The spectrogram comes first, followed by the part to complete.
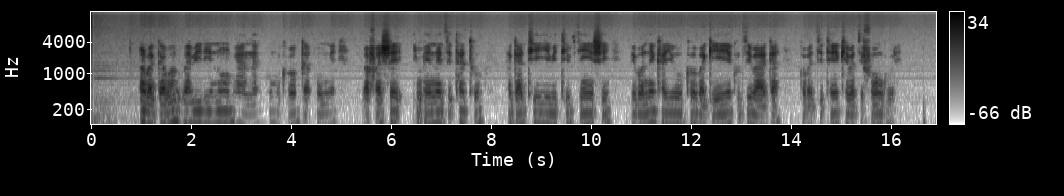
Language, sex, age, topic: Rundi, male, 25-35, agriculture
